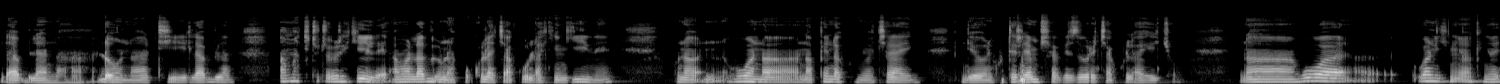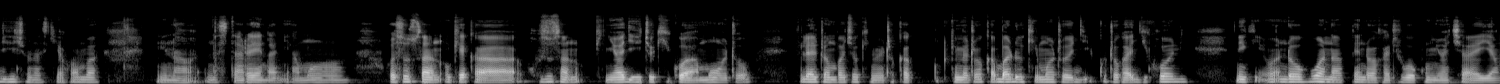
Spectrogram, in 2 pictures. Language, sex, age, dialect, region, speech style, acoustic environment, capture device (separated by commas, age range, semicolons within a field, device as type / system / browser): Swahili, male, 18-24, Kenya - Mombasa, Kenya, relaxed; focused, construction, mobile / macOS / Safari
